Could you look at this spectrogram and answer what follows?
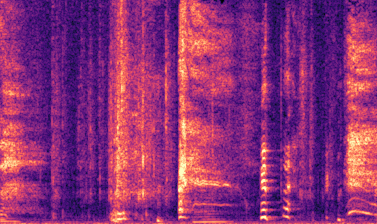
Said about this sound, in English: And you have tissues. I need to blow my nose.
